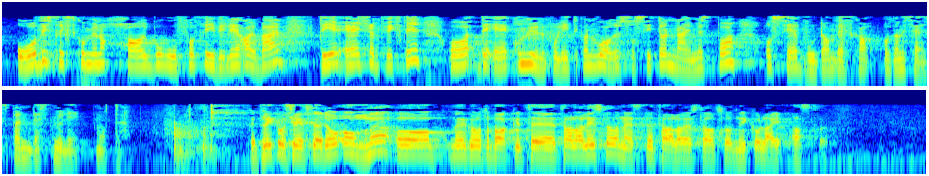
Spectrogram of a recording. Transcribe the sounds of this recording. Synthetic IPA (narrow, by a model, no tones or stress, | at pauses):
ɔd̪ɪst̪ɾɪkt̪skʰʊmʉːnəhɑɾbəhuːʋfɔɾfɾiːʋɪlɪəʔɑɾbæɪd̪d̪̥ɛʔɛɾçɛnt̪ʋɪkt̪ɪɔd̪ɛʔɛɾkʰʊmʉːnəpʰʊliːt̪ɪ̥kɑɳəʋoːɾəsɔsɪt̪ːəɳæɾməst̪pʰɔɔseːɾʋʊɖɑnd̪ɛskɑɔɾɡɑnɪseːɾəspʰɔɛnbɛst̪mʉːlɪmo̰ːt̪ʰə̥ | ʁɛpʰlɪkʊʂɪft̪əəd̪oːʔɔmːəɔmɛɡoːt̪ʰɪlbɑːkət̪ʰɪlt̪ʰɑːləʁlɪst̪ənɛst̪ət̪ʰɑːləʁɛst̪ɑːt̪sʁoːd̪nɪkʊlɑɪʔɑst̪ɾœ̰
